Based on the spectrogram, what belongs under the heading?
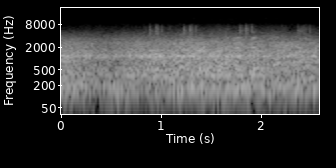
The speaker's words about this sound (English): At the Paris Air Show last year, executives from Airbus and from arch-rival Boeing stood and watched an exhibition flight of the world's biggest passenger plane, the 550-seat A380.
